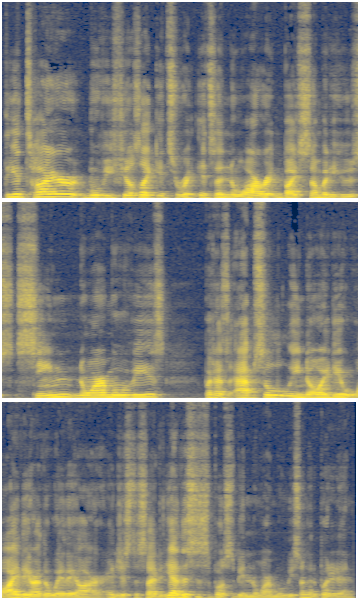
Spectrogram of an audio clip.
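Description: A man's voice: mid-range voice, quick pace, fairly bright tone. A man co-hosting a movie podcast, rambling through an exasperated, casual critique of a film. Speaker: podcast co-host. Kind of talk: casual movie review chat.

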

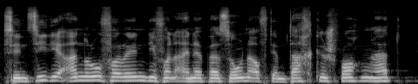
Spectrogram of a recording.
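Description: A man's voice: on the high side, flat delivery, moderate pace, a little mellow, pitched above the performer's own voice, lightly acted. A laid-back, chatty fire dispatcher from a storybook, drawling and unbothered, as a man reading aloud plays him. He takes his time and sounds mildly amused. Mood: matter-of-fact.

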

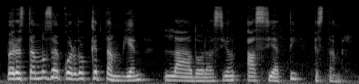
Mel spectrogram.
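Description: A woman with a medium-pitched, slightly mellow voice speaks a bit quickly and with animation. She's an interview guest who calls herself a witch, explaining things while frequently checking in with the listener and posing rhetorical questions.

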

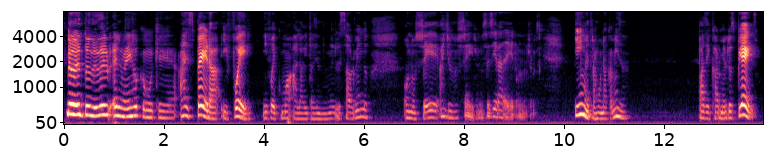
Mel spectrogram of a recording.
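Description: A woman's voice: lowish voice, normal speed. Giggly young Colombian woman telling a story. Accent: Colombian Spanish. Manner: giggly, animated storytelling with slang. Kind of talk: casual chat.

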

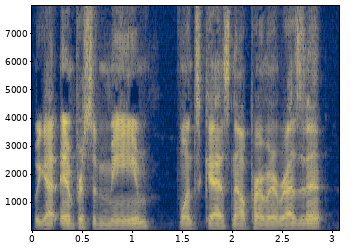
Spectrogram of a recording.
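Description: A man hosting a podcast casually, talking informally and haltingly as he feels his way through phrases. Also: mid-range voice, little pitch movement, no echo. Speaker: podcast host.

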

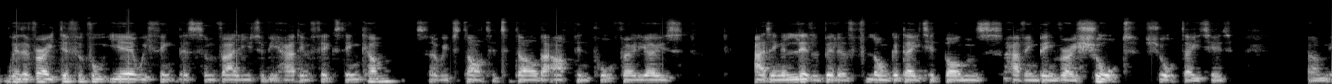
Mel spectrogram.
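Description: Gravelly, husky man, lower-pitched. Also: a little mellow. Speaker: investment expert guest. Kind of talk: conversational investment commentary. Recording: dull, lo-fi audio.

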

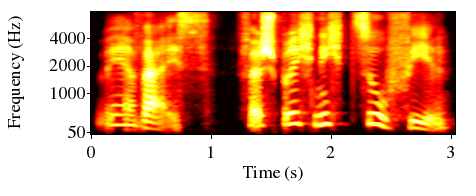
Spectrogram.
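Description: A woman voicing a wise, poor old woodcarver father who speaks low and admonishing. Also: very animated, very slow, gravelly, full character voice. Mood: gentle.

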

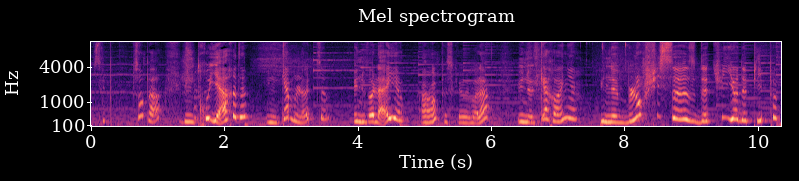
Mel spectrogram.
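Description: A woman's voice: high-pitched, big pitch swings, slow, darkish tone, soft background music. A woman host in casual chat, listing old slang words with amusement and frequent laughs.

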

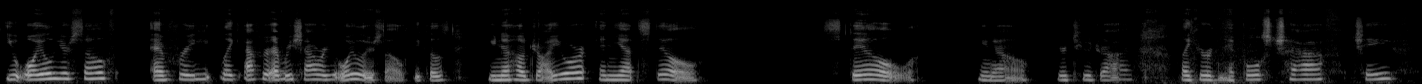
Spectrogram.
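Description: A woman's voice: medium pitch, fairly even intonation, slow pace, gravelly, warm tone. A young woman talking to herself in a casual, rambling diary monologue, full of filler words and swearing. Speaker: vlogger.

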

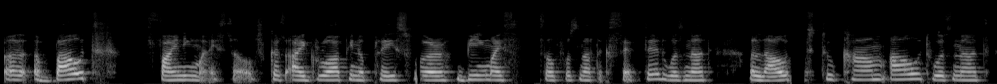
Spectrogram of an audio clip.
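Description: Speaking as a podcast guest, a late-thirties woman from Romania shares her own story in a reflective, halting manner full of pauses. Her mid-range voice stays level and has a somewhat dark tone.

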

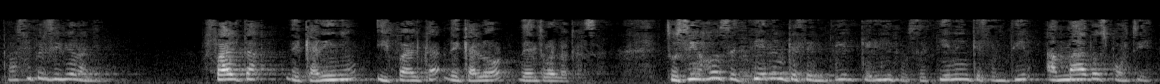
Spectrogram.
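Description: A man leads a parenting class, telling stories and asking his listeners questions. His voice sits very high. It rings out with the echo and long reverb of a large hall. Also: a little slow, a little hiss or hum. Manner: animated storytelling with questions to the audience. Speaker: parenting course instructor. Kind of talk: lecture to parents.

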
